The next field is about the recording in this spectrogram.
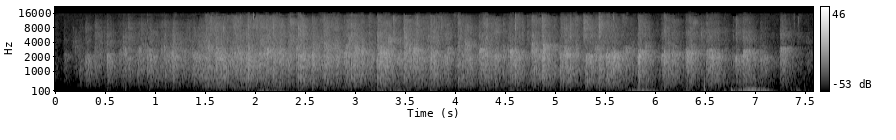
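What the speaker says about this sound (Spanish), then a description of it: "les pido que los reciban con un aplauso" An audience at a Spanish-language talk applauds to welcome a presenter. Clapping swells in quickly, stays full and steady for several seconds, then thins out near the end, with a few low thumps underneath.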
